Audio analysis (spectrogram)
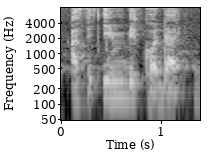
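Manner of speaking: "Afi im biko that" fast in Jamaican patois, rising on "im"; quick patois take. Shown as a demonstration. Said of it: "that is its food".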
